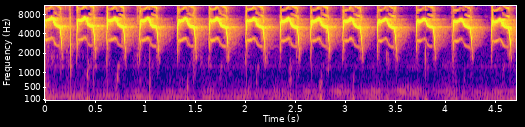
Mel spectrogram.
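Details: Sharp, piercing calls of a Sunda warbler, meant to stimulate other warblers to sing, repeated steadily about three times per second throughout, each note high and hooked downward, with a quiet background.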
